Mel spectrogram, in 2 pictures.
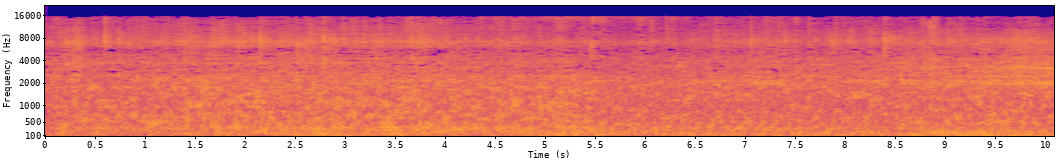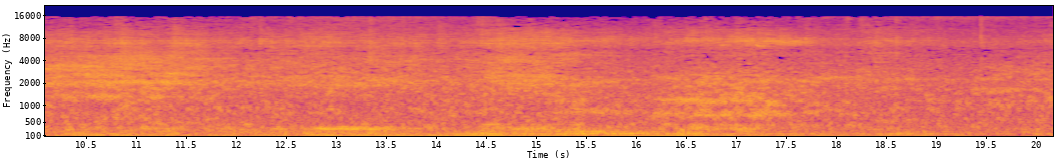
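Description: Heavy rain pouring steadily. About halfway through, vehicles including a jeepney pass on the wet road: a low engine drone and tyre hiss through standing water swell, then fade near the end.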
